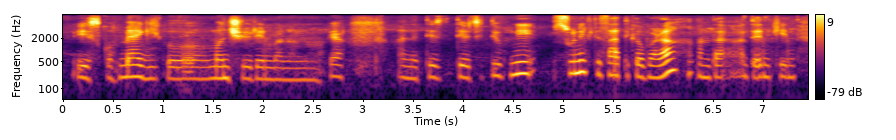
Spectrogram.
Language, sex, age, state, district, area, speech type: Nepali, female, 30-45, West Bengal, Jalpaiguri, urban, spontaneous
